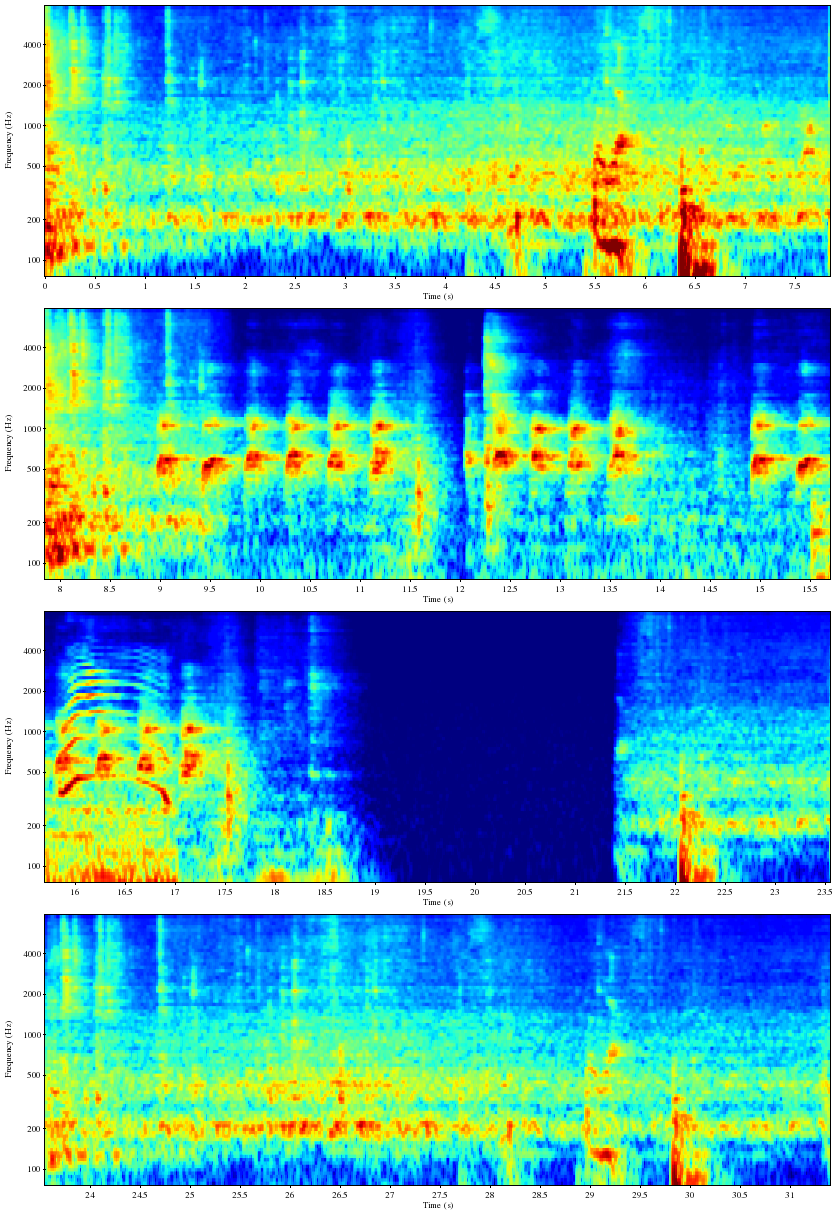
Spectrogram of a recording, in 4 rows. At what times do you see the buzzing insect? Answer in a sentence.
The buzzing insect can be heard from 0.0 to 9.7 s and from 21.4 to 31.3 s.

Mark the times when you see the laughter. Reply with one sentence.
You can't hear the laughter here.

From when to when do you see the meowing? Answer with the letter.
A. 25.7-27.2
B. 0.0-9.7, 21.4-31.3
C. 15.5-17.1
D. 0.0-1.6
C.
